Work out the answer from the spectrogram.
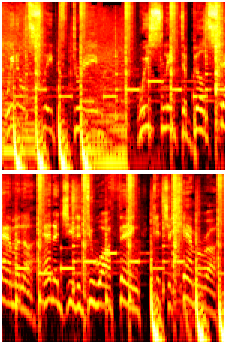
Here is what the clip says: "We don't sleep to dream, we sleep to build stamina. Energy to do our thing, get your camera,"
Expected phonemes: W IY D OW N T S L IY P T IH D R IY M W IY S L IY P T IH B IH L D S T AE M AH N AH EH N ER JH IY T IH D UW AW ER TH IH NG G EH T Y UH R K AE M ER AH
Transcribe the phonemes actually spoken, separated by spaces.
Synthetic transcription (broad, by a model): W IY D OW N T S L IY P T IH D R IY M W IY S L IY P T IH B IH L D S T AE M AH N AH EH N ER JH IY T IH D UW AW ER TH IH NG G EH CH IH K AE M ER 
